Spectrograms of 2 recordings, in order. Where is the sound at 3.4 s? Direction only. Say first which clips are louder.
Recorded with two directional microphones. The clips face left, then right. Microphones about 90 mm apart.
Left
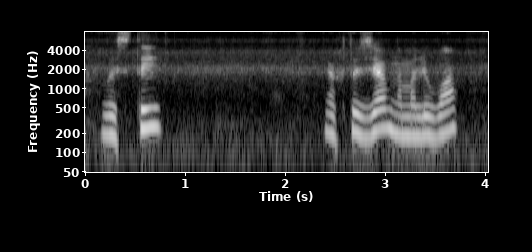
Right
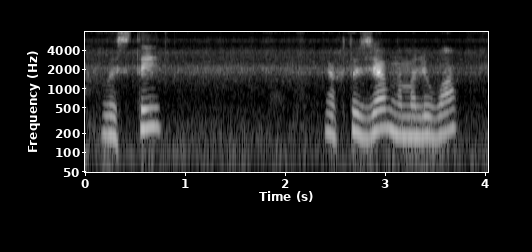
Left 7 dB; 20° left (ahead or behind).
